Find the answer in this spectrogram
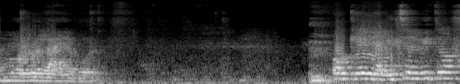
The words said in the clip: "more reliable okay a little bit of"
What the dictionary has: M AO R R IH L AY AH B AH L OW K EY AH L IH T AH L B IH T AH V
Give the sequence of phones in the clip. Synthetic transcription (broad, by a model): M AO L R IH L AY AH B AH L OW K EY AH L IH S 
